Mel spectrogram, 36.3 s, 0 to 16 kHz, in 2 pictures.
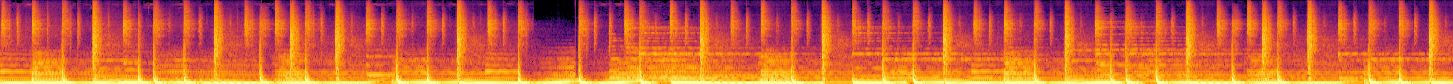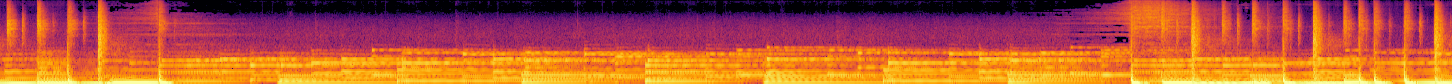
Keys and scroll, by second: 0.7 KP_Subtract, 3.7 space, 6.1 ctrl+shift+g, 8.0-9.5 typing, 11.3 ctrl+j, 14.3 ctrl+t, 26.5 ctrl+KP_Add.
